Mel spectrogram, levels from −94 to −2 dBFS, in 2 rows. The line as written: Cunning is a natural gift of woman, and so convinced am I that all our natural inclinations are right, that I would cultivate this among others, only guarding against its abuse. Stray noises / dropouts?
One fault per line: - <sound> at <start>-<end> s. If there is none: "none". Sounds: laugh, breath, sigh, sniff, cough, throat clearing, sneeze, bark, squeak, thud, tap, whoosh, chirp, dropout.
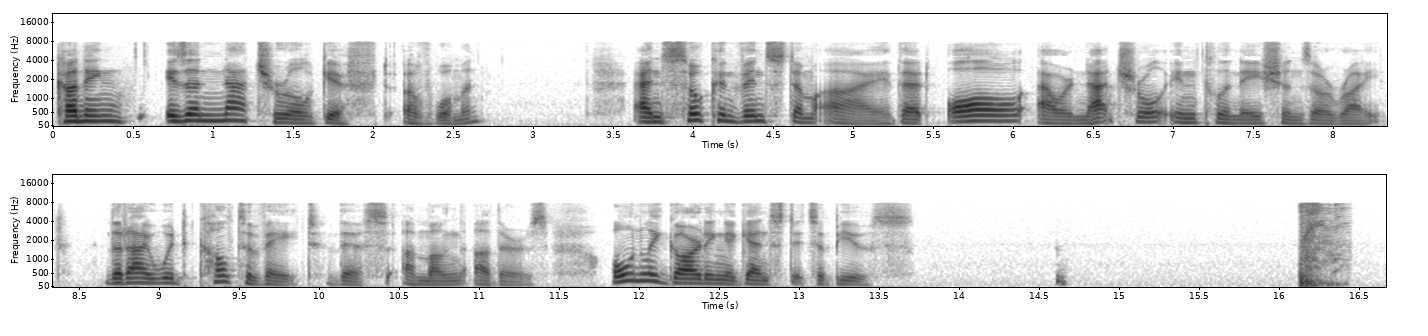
- sniff at 14.6-14.7 s
- thud at 16.1-16.5 s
